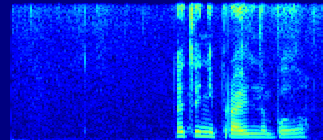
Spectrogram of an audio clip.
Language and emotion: Russian, neutral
